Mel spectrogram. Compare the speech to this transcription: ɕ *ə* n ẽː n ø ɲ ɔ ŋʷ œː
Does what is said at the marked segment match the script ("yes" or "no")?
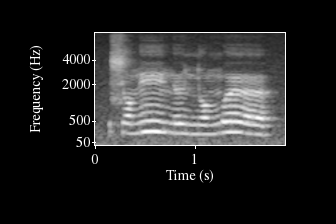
no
